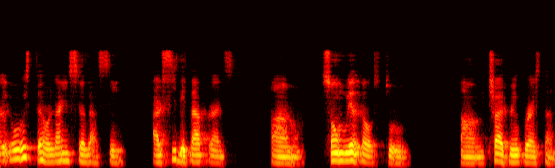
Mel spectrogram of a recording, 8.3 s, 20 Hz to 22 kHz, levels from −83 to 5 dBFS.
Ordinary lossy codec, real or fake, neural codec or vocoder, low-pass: none; fake; codec, 16 kHz, 1 kbps, FunCodec, trained on Chinese and English, 50 frames a second; 7.2 kHz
